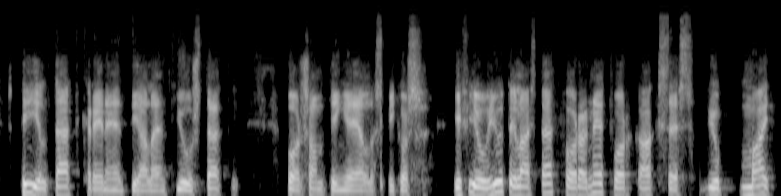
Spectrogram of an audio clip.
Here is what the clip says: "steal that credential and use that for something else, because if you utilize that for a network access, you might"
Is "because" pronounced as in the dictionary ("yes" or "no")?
no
